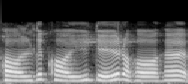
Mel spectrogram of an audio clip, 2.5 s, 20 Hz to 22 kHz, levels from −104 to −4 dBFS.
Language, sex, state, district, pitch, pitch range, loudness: Hindi, female, Madhya Pradesh, Umaria, 215 Hz, 195-225 Hz, -17 LUFS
